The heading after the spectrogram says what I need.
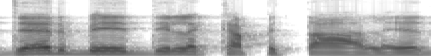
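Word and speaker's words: Derby della Capitale: is that how we say it mate the derby de la capitali thank you mate for fixing up my pronunciation there so lazio got three two over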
